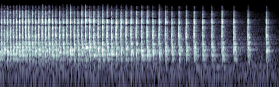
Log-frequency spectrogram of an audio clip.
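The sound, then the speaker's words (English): A game show prize wheel is spun to pick a category, with a fast, dense run of ratcheting clicks that gradually spread out and slow down until the last few distinct ticks as it comes to rest. No one speaks. “All right, now we're going to spin the wheel and get you a category”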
